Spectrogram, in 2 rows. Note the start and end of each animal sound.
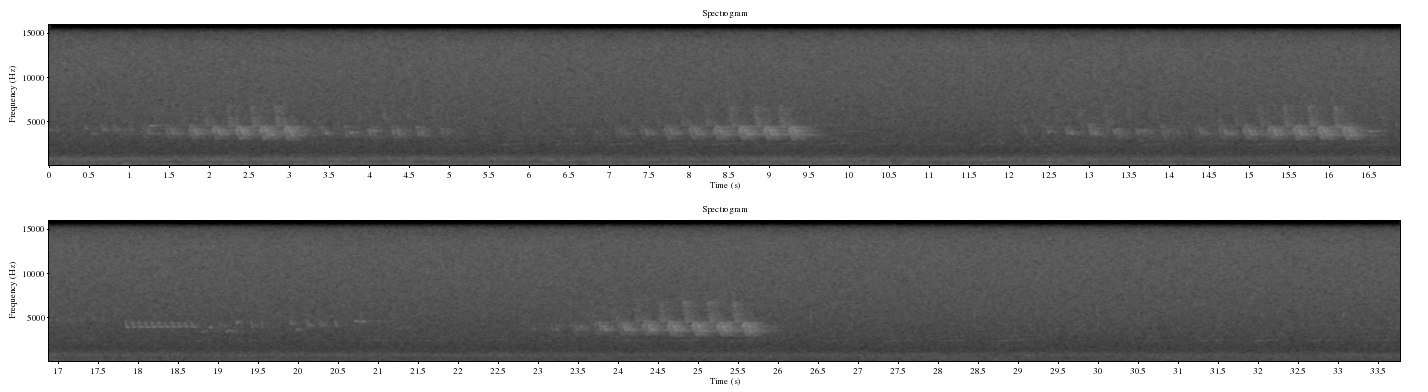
0.0s-1.6s: Winter Wren (Troglodytes hiemalis)
1.3s-5.1s: Ovenbird (Seiurus aurocapilla)
5.5s-8.6s: Red-breasted Nuthatch (Sitta canadensis)
6.7s-9.6s: Ovenbird (Seiurus aurocapilla)
12.1s-16.5s: Ovenbird (Seiurus aurocapilla)
17.7s-21.1s: Winter Wren (Troglodytes hiemalis)
23.2s-25.9s: Ovenbird (Seiurus aurocapilla)
27.8s-29.2s: Red-breasted Nuthatch (Sitta canadensis)
30.5s-33.8s: Red-breasted Nuthatch (Sitta canadensis)

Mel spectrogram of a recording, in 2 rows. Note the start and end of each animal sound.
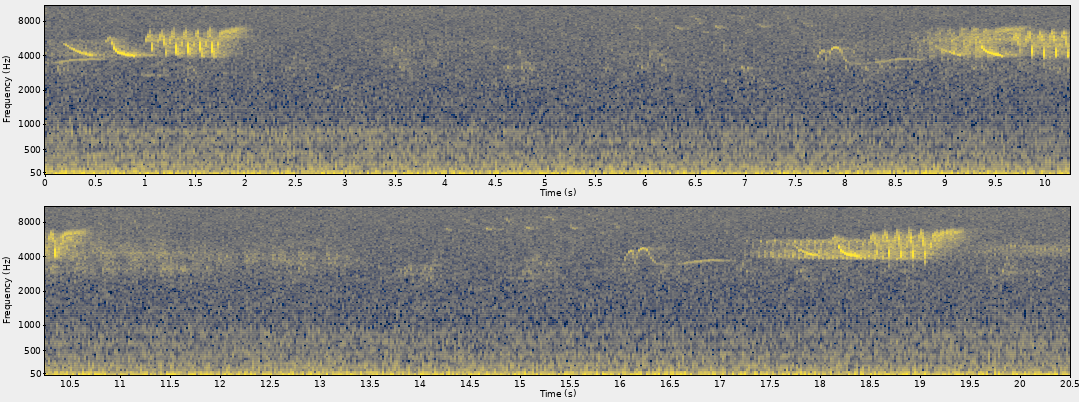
0.0s-0.6s: Eastern Wood-Pewee (Contopus virens)
0.0s-2.1s: Black-throated Blue Warbler (Setophaga caerulescens)
0.0s-7.1s: Red-eyed Vireo (Vireo olivaceus)
5.3s-7.4s: Blackburnian Warbler (Setophaga fusca)
7.6s-8.7s: Eastern Wood-Pewee (Contopus virens)
8.0s-10.7s: Black-throated Blue Warbler (Setophaga caerulescens)
10.4s-13.4s: Ovenbird (Seiurus aurocapilla)
13.7s-20.5s: Red-eyed Vireo (Vireo olivaceus)
13.9s-16.1s: Blackburnian Warbler (Setophaga fusca)
15.8s-17.2s: Eastern Wood-Pewee (Contopus virens)
17.0s-19.5s: Black-throated Blue Warbler (Setophaga caerulescens)
17.1s-19.1s: Pine Warbler (Setophaga pinus)
19.5s-20.5s: Pine Warbler (Setophaga pinus)

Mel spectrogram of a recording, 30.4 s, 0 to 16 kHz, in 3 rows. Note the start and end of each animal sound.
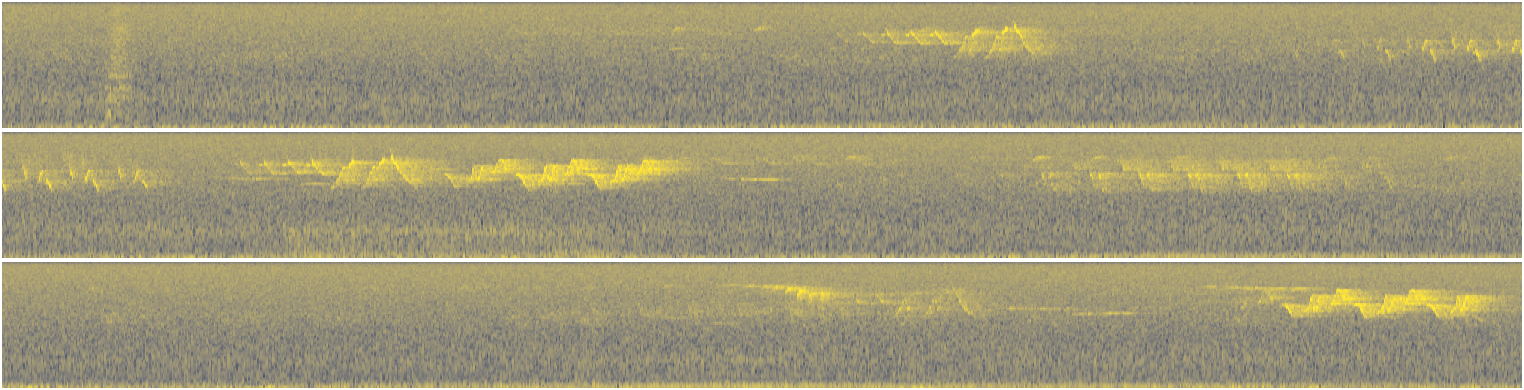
3.3s-4.9s: Black-and-white Warbler (Mniotilta varia)
5.6s-7.2s: Chestnut-sided Warbler (Setophaga pensylvanica)
8.5s-11.4s: Ovenbird (Seiurus aurocapilla)
11.5s-12.3s: Black-capped Chickadee (Poecile atricapillus)
11.6s-13.1s: Chestnut-sided Warbler (Setophaga pensylvanica)
12.9s-14.9s: Common Yellowthroat (Geothlypis trichas)
14.1s-16.1s: Black-and-white Warbler (Mniotilta varia)
16.9s-19.5s: Ovenbird (Seiurus aurocapilla)
24.7s-26.0s: Black-capped Chickadee (Poecile atricapillus)
25.5s-27.1s: Chestnut-sided Warbler (Setophaga pensylvanica)
26.9s-29.2s: Black-capped Chickadee (Poecile atricapillus)
28.8s-30.4s: Common Yellowthroat (Geothlypis trichas)

